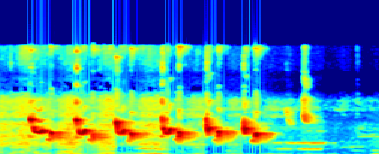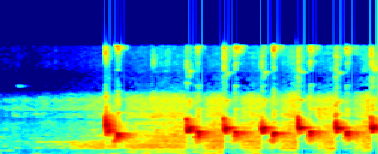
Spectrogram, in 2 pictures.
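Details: Bar-winged prinia in full, constant song, one of five variations used as a master for caged birds: rapid runs of high notes, each a bright whistle sliding down into a buzzy tail, about two per second, a pause, then another run.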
